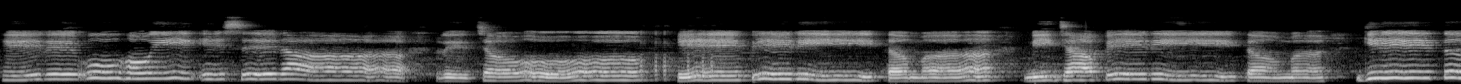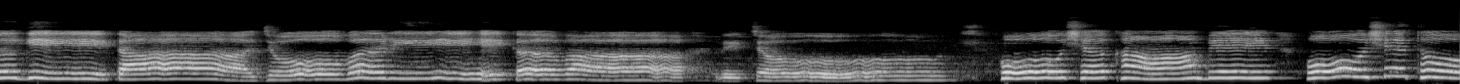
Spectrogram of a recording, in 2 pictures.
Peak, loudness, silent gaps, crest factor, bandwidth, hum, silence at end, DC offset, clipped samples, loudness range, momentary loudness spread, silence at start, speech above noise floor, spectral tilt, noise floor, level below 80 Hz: -2 dBFS; -16 LUFS; none; 14 dB; 9.6 kHz; none; 0 s; under 0.1%; under 0.1%; 3 LU; 8 LU; 0 s; 25 dB; -3.5 dB/octave; -41 dBFS; -78 dBFS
